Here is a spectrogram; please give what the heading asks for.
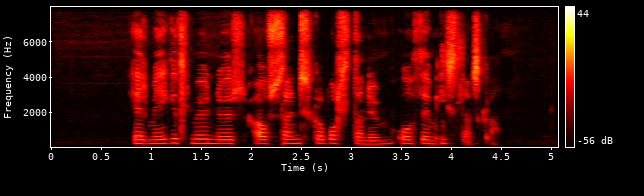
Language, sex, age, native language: Icelandic, female, 20-29, Icelandic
